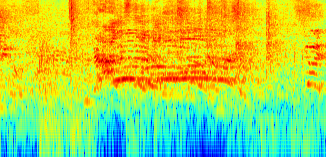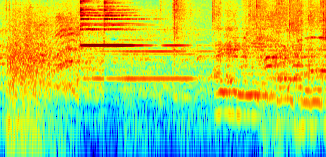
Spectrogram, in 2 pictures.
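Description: Kickboxing kicks and strikes thudding on bodies amid shouting voices, then about four seconds in a steady buzzer sounds for about a second, the signal that ends the round.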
